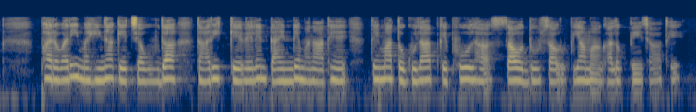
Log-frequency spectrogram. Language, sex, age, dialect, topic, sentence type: Chhattisgarhi, female, 18-24, Eastern, agriculture, statement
